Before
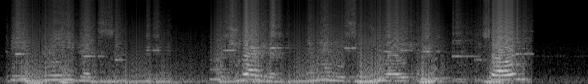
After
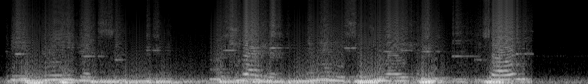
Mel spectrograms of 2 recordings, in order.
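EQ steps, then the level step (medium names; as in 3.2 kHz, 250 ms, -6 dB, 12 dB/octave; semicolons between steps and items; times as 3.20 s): tone controls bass +12 dB, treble +3 dB; bass shelf 310 Hz +9 dB; -6.5 dB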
